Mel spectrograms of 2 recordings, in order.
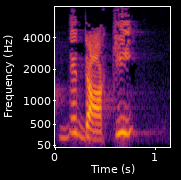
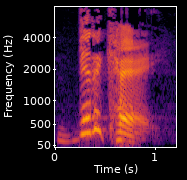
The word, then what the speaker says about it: Didache: It's not Didache. It's not D-dash. It's Didache. Didache.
